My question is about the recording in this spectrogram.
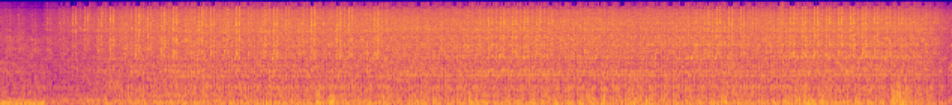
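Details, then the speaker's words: Orange Suburban idling after another exhaust manifold gasket attempt: a quick, light ticking about three per second over the steady idle, an exhaust manifold leak still puffing past the gasket, cause not yet found. "this is attempt to wish me luck i'm not optimistic but realistic we'll see still leaks oh maybe there's something else going on i'm missing here"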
